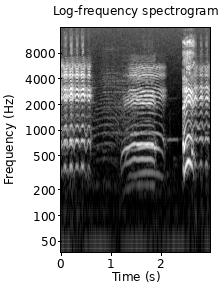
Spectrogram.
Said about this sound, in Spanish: Hay personas. Hay personas junto con otros animales. Increíble. ¿Qué es? Bueno, personas y ¿qué más? Y ovejas. Y oveja.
